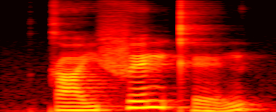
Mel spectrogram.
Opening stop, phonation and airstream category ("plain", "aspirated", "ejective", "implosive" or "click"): plain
